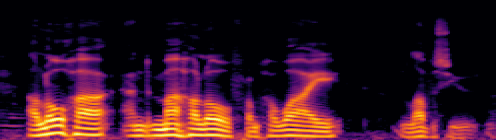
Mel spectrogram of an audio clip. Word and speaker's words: mahalo: You did get it right. Mahalo. Sounded good, too. Mahalo. Sounded very good. You emphasized the second syllable.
